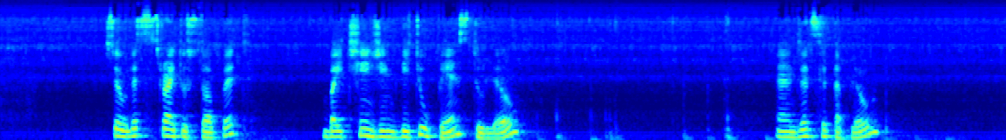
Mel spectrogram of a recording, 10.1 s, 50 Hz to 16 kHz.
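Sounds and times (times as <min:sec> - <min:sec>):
small motor whirring: 0:00.0 - 0:10.0.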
